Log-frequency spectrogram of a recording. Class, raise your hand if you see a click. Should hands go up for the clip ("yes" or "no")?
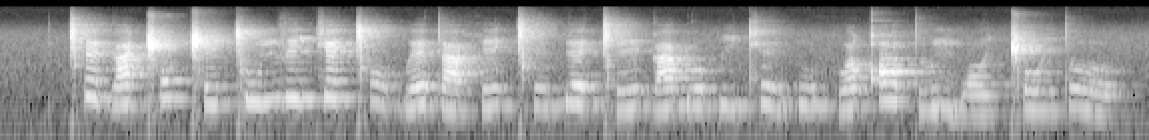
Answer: yes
